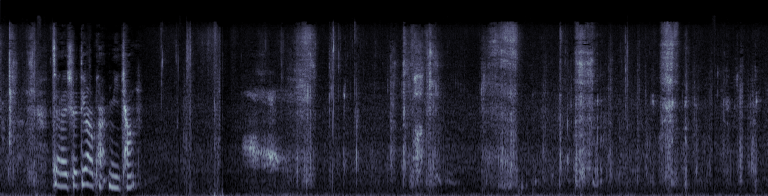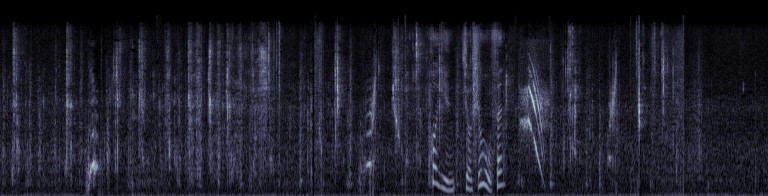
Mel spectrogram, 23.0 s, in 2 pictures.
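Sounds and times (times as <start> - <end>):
close-miked biting and chewing: 7.3 - 22.2.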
